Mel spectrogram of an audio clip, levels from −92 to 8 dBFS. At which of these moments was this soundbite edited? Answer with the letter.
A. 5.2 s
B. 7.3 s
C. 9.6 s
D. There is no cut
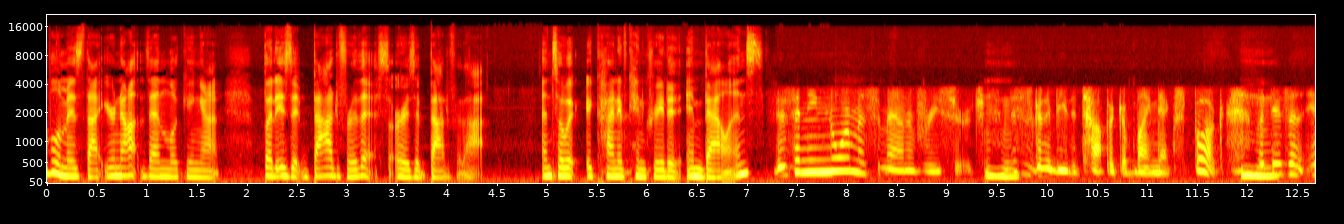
B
